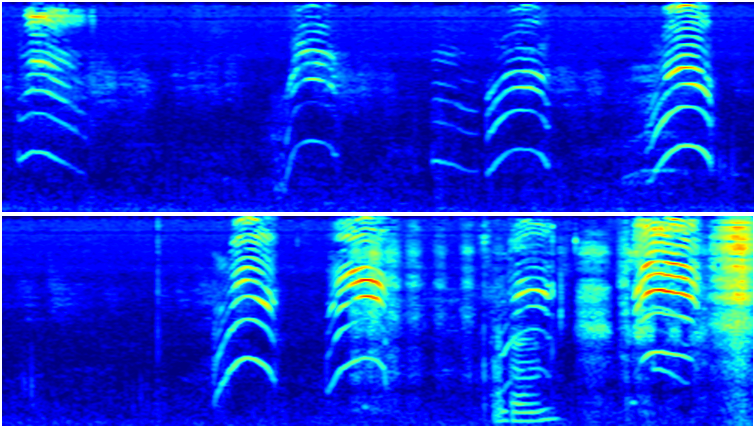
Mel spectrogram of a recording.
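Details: Rescued baby kittens in Vietnam call with repeated squeaky meows, roughly one a second, growing louder and more crowded toward the end, where a brief low voice slips in.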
